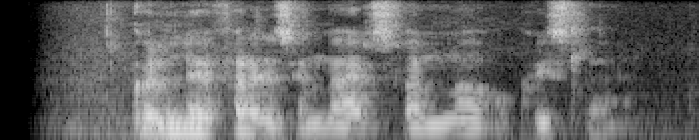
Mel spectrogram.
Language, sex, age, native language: Icelandic, male, 40-49, Icelandic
